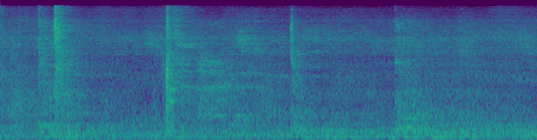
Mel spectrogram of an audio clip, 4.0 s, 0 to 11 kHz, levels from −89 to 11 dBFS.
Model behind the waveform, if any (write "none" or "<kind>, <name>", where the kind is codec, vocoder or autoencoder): codec, SNAC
